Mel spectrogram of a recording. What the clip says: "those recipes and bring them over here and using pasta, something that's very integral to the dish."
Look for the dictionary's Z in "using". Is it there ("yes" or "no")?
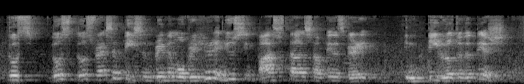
no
